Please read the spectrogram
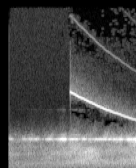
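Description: Jet airliner engine sound effect: a steady rush of engine noise with a high whine that comes in about a second in and slowly falls in pitch.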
